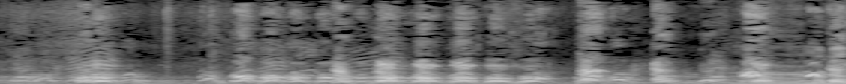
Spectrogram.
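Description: Several dogs at a fishing ground in Binakayan bark excitedly in quick repeated bursts, close and loud, with some yips and whimpers mixed in.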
